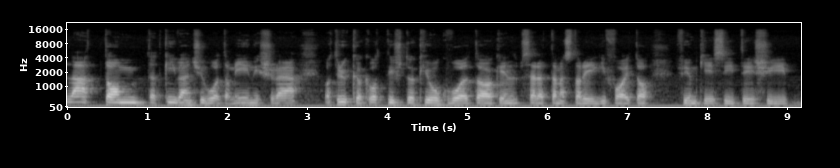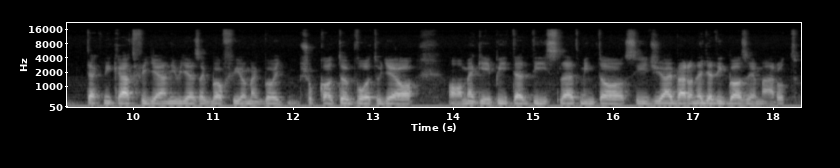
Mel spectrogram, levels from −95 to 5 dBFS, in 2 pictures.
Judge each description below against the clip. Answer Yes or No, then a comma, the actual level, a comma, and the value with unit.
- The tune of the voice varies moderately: No, narrow, 2.0 semitones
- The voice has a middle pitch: No, low, 100 Hz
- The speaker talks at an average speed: Yes, average, 145 wpm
